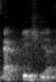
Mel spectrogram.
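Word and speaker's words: factitia: toxicosis फैक्टिसिया thyrotoxicosis फैक्टिसिया है ना इसका प्रोनाउंसिएशन कैसे करेंगे फैक्टीशिया एफ ए सी टी आई टी आई ए फैक्टीशिया thyro toxicosis फैक्टिसिया what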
